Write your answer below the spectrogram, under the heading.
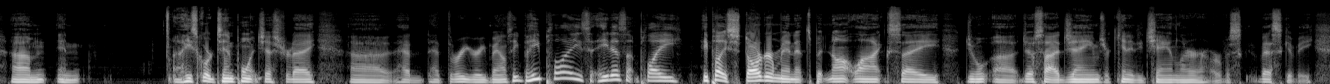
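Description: On a very clean recording with a silent background and a dry, close sound with no echo, a man with a Southern US accent speaks at a medium pitch in a dark, mellow tone with lively intonation. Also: moderate pace. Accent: Southern American. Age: 40s. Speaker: sports podcast host. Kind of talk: casual solo podcast monologue. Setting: home study. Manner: hesitant, many fillers.

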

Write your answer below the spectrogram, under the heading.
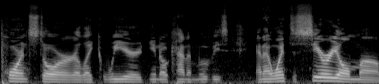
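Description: Speaking in an ordinary speaking voice at a fairly quick pace, a man keeps a medium pitch and fairly even intonation, the sound dry and close with no echo. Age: 30s. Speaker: podcast host, former video store clerk. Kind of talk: casual chat.

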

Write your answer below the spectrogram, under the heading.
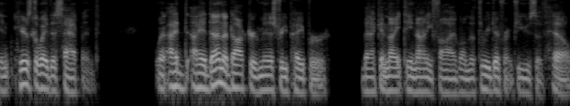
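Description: Speaking very fast with a Texas accent and ordinary pitch variation, the voice sounds dry and close with no echo. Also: man, fairly low pitch for a man. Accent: Texas accent, persistent. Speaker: author and theologian. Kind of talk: interview conversation. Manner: simple, unpretentious delivery.

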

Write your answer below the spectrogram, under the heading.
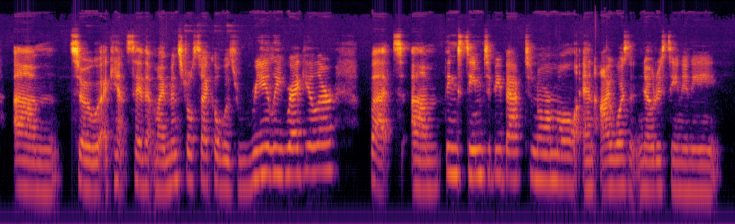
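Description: A woman speaks with a Midwestern US accent. Her pitch varies in an ordinary way. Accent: US Midwest. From Kansas. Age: 50s. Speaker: cancer patient and health coach. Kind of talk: interview.

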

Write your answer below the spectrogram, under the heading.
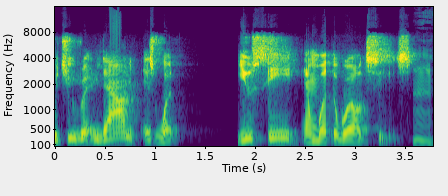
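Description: Speaking fairly slowly, a man keeps a medium pitch with ordinary pitch variation. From Puerto Rico and New York. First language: Spanish. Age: 40s. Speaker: actor and former rapper. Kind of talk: casual interview. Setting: phone call. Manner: halting.

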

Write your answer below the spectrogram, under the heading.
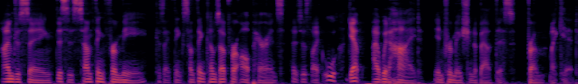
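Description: Vocal fry and lively intonation with hardly any pauses and big swings in loudness, recorded very cleanly against a silent background. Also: man, very deep, low pitch for a man, moderate pace. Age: 30s. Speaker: podcast host and play therapist. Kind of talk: solo podcast monologue.

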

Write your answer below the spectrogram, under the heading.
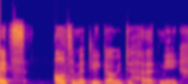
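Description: A woman with a German accent and very wide pitch swings. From Germany. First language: German and Spanish. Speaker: food blogger. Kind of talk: casual interview.

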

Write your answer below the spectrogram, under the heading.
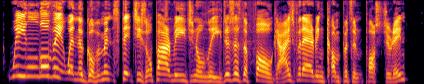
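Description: With a raised, projected voice, a man speaks at high pitch in a bright, sharp tone, taking very wide pitch swings at a moderate pace, dry and close with no echo on a very clean recording with a silent background. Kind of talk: comic character rant, parody on-the-ground correspondent segment. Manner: ranting, sweary, exasperated, sarcastic.

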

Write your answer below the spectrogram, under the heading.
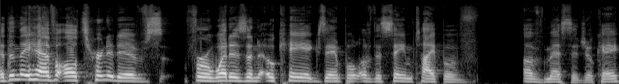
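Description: With lively intonation and a fairly high pitch, a man talks at a moderate pace in a normal speaking voice, captured in a very clean recording with a silent background. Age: 30s. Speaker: podcast host. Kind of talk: casual chat.

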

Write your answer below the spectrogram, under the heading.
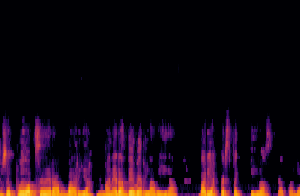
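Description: A woman's dark, mellow, medium-pitched voice at a fairly quick pace. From Cuba. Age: 40s. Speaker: transpersonal coach. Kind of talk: casual chat.

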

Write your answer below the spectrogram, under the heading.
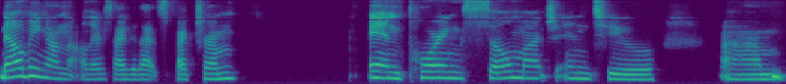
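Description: An ordinary speaking voice moves at a fairly slow pace with ordinary pitch variation. The sound is dry and close with no echo, over a quiet background. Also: woman. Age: 20s. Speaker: mother and nutrition advocate, trauma survivor. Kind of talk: interview conversation.

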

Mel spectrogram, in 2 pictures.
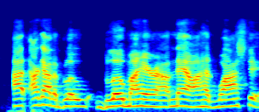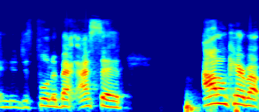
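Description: A woman's very fast, animated, bright and sharp medium-pitched voice with big swings in loudness, over a quiet background. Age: 40s. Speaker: podcast host. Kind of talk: casual chat.

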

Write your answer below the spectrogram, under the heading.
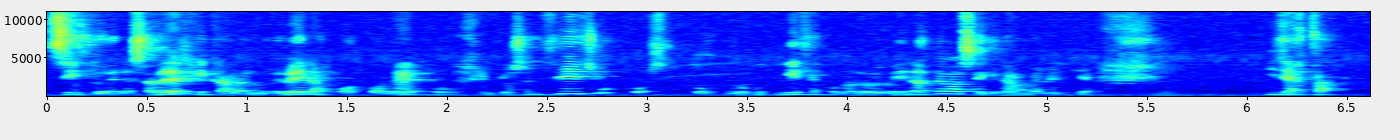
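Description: A woman speaks at a very fast pace in a medium pitch, her voice making very wide pitch swings. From Andalusia, Jaén province. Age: 40s. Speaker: natural cosmetics shop owner. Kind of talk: casual interview.

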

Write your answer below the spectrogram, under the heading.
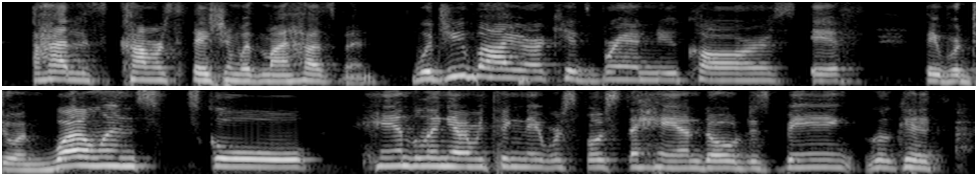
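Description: A woman speaks at a moderate pace with a fairly high pitch and ordinary pitch variation, an unremarkable speaking voice. The recording is very clean, with a silent background. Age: 40s. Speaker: podcast host. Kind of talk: casual chat.

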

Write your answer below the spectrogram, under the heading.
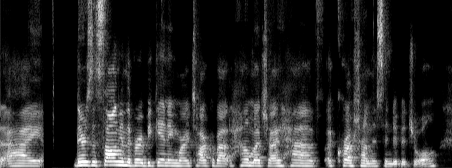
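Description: This is a woman with an ordinary speaking voice. Her intonation is fairly even. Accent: American. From Pittsburgh, US. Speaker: theatre creator and performer. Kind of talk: interview.

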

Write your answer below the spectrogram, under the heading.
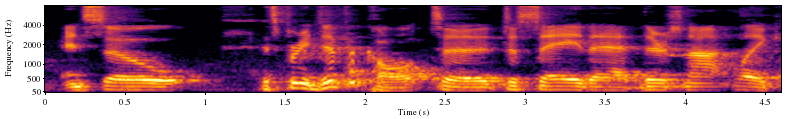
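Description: At a fairly slow pace, a man talks at medium pitch over noticeable background noise. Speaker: podcast co-host. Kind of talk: casual banter, joking. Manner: jokey, animated.

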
